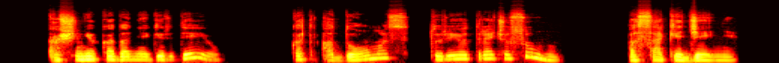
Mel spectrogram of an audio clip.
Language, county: Lithuanian, Kaunas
